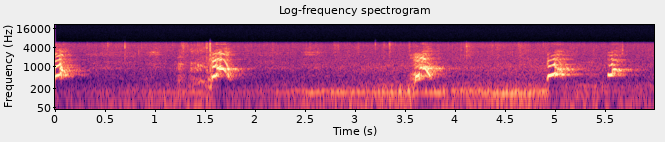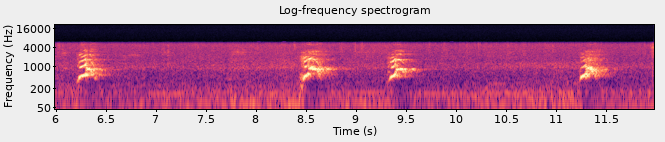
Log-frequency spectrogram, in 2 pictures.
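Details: Pet dogs barking: about nine sharp, clipped barks spaced irregularly across twelve seconds, some in quick pairs, over a low steady hum.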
